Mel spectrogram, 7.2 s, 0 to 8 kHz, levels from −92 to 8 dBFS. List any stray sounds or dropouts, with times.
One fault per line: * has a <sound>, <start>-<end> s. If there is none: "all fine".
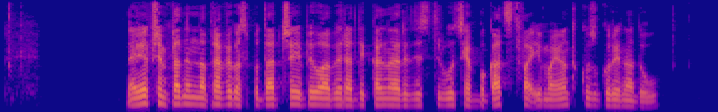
all fine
